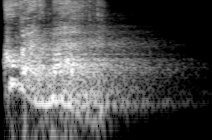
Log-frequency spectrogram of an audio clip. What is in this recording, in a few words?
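Cover Me, Male, English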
